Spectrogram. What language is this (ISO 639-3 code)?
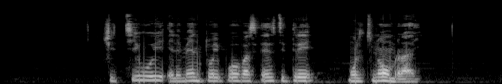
epo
